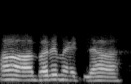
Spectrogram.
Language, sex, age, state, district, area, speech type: Goan Konkani, female, 45-60, Goa, Murmgao, rural, conversation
